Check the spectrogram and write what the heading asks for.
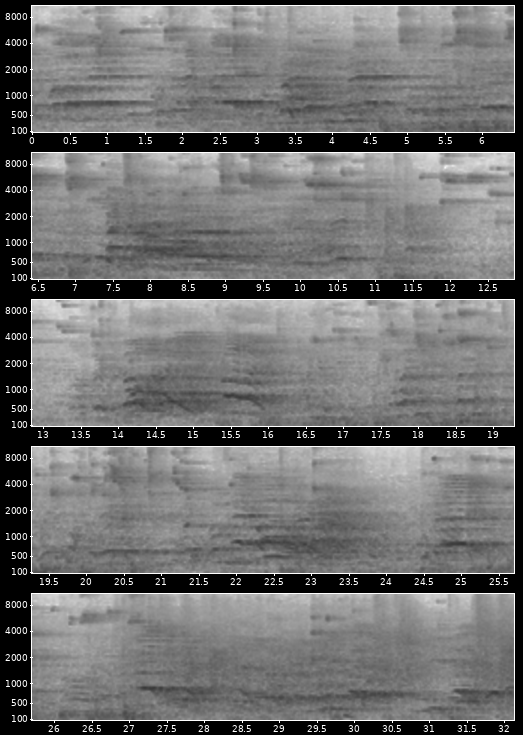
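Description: A basketball being dribbled on a hardwood gym floor, with repeated bounces, mixed with players and coaches calling out during live play in an echoing gym.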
